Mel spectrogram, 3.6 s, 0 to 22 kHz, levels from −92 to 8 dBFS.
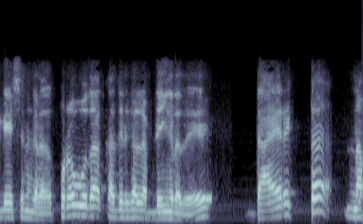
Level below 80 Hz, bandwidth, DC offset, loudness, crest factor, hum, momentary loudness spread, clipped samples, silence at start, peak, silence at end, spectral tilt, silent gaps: -62 dBFS; 7.6 kHz; under 0.1%; -17 LUFS; 14 dB; none; 5 LU; under 0.1%; 0 s; -2 dBFS; 0 s; -6 dB/octave; none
